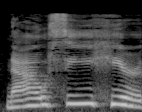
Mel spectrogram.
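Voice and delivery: slow, emphatic reprimand; stern rebuke. A narrator's reading. Fairy fed up with the old man, sternly. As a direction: stretch each word as a warning.

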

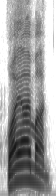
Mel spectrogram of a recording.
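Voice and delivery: put-on Newcastle accent; broad mock Geordie catchphrase. Joking that his girlfriend is a Spanish Geordie, mock Geordie accent. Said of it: "she's like a Spanish Geordie".

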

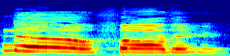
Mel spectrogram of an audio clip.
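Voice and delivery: put-on high, slow pleading kid voice; mock-dramatic plea from a son; Damian pleading. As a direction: cry out to stop his father. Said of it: "He's like".

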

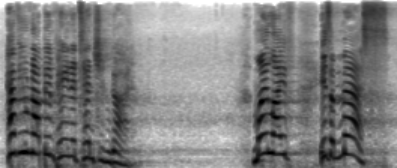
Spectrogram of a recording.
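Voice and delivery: a prophet at the end of his rope, pleading; exasperated plea. Acted. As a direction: throw the question at God in frustration. Elijah's plea paraphrased.

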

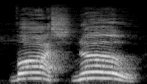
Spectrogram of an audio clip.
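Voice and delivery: loud warning yell at a friend; shouting a warning. Retold or imitated. Warning Voss before the windshield, a loud retold yell. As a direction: call out to stop him. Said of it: "And I was like".

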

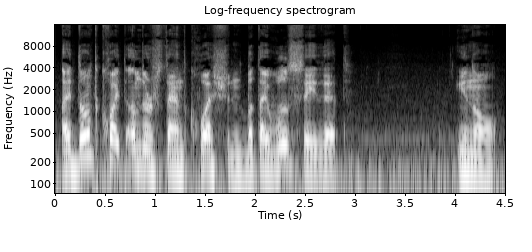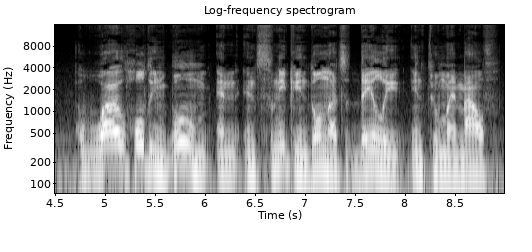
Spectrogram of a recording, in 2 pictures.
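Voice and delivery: put-on Russian crew member's accent. Russian boom operator explains set thefts to interviewer, in a Russian accent. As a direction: answer as a Russian with imperfect English. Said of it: "do this Russian accent you do".

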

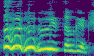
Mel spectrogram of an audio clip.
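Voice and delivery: high, loud mock boo-hoo; hammed-up blubbering with laughter; happy cry. Showing co-host what happy crying is, happy cry. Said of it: "Happy cry is great".

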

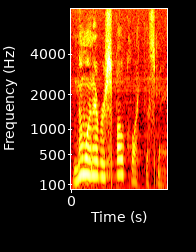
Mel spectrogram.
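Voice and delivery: a quiet marvelling report; awed officers. Retold or imitated. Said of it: "the officers simply answered this".

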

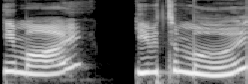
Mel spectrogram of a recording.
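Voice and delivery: high, exaggerated suburban Aussie whine; Kath and Kim accent. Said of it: "watched too much Kath and Kim".

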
